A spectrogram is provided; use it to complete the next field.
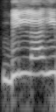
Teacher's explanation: لفظ اللہ سے پہلے زیر ہونے کی وجہ سے ہم یہاں پر لفظ اللہ کو باریک کر کے پڑھیں گے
